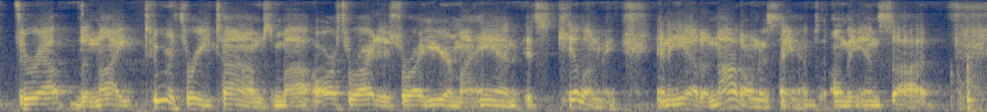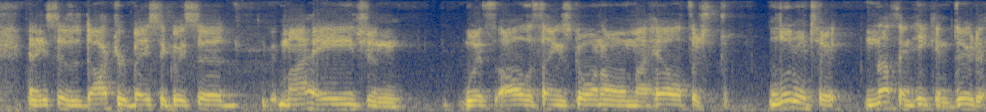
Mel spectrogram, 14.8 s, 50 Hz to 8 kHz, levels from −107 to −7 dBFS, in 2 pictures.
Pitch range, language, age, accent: 120-150 Hz, English, 40-59, American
